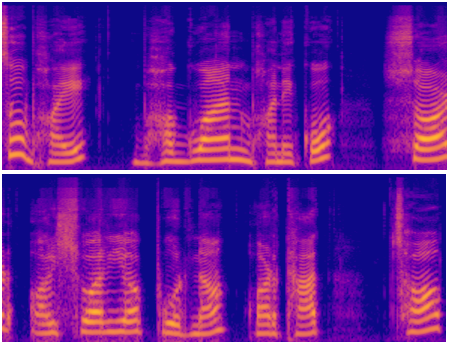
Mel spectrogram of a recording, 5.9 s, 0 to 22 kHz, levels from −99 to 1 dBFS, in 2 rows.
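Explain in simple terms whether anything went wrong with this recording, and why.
From about 2.95 s until the end, the speech turns rough and watery, and the crisp top end fades so it sounds duller, as if heard through a cheaper phone line. This is a call bitrate drop: the connection judged it had less room, so the encoder was told to squeeze the speech into far fewer bits, coding it more coarsely and trimming the highest sounds. It sits at its worst for about 1.3 s.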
